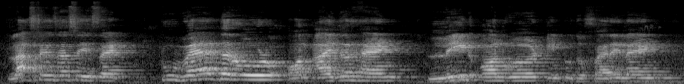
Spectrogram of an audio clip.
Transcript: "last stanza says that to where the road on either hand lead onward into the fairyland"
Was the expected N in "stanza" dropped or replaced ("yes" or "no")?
yes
